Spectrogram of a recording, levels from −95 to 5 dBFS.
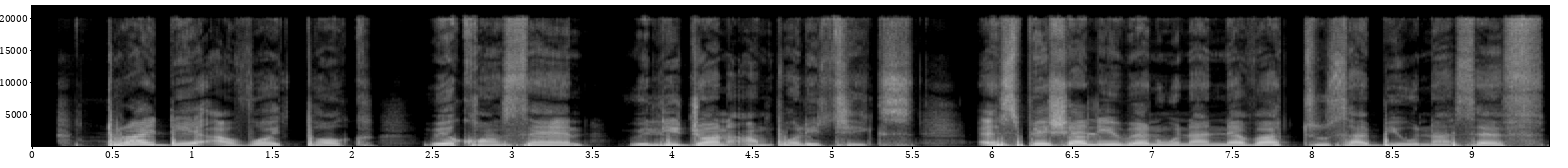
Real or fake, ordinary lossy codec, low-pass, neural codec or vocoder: fake; none; none; vocoder, 48 kHz, 128 mel bands, Vocos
